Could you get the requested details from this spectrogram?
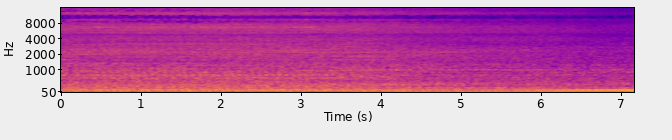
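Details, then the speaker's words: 345 four-barrel V8 idling cold after a cold start, having sat about a week and been given three pumps: deep, steady burble firing smooth and even with no ticks or knocks. The engine sounds healthy. "And here's a cold start video. It's been sitting for about a week. Just give it about 3 pumps. As you can hear, the motor sounds great."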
